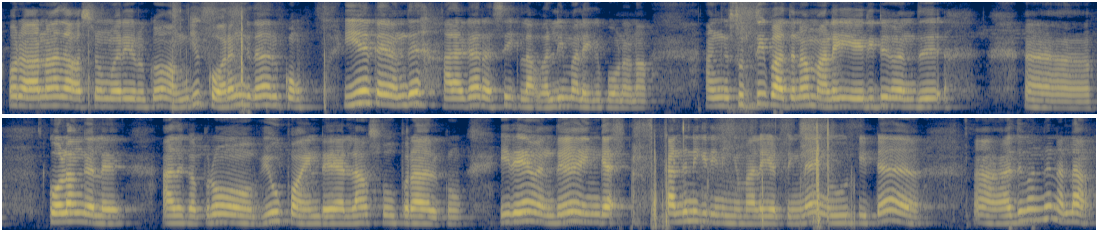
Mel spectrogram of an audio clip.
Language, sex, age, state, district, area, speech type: Tamil, female, 18-30, Tamil Nadu, Ranipet, urban, spontaneous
